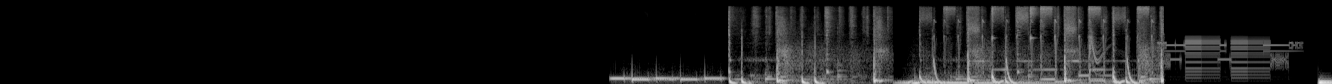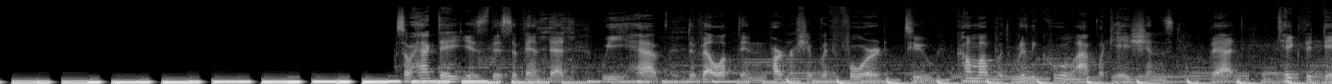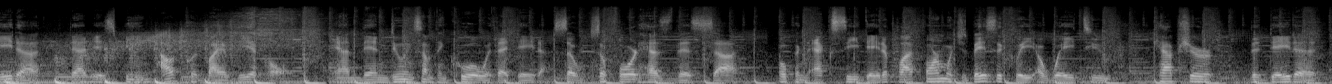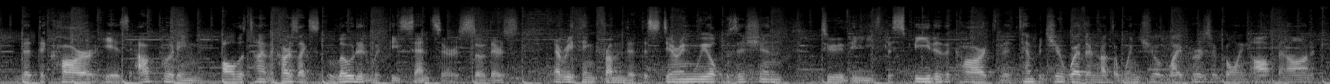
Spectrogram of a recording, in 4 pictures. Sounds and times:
Music: 0:06.1 - 0:53.2.

